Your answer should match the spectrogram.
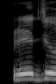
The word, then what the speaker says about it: preso: hai preso la medicina? এখানে SO এর উচ্চারণ হবে জো।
